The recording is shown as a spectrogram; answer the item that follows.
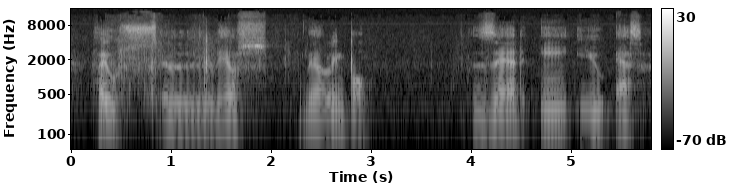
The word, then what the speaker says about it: Zeus: Z-E-U-S. Zeus, ¿cómo suena? The same in English and in Spanish.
